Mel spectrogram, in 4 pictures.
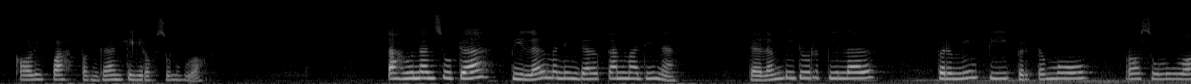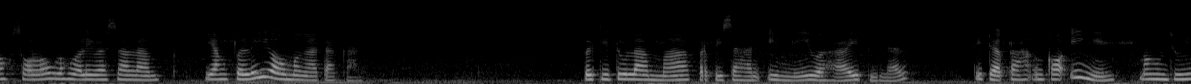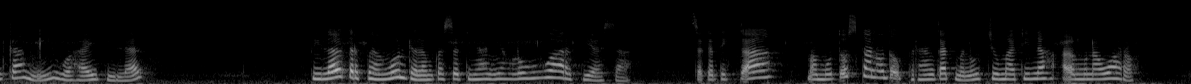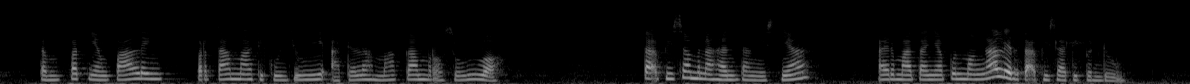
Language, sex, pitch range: Indonesian, female, 205-260 Hz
